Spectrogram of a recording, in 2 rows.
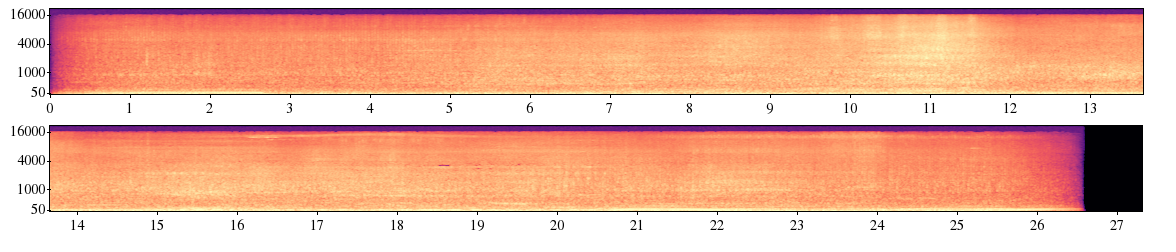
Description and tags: traffic lights vehicles ambience
Recorded with a Sony PCM-D50 from the inside of a peugot 206 on a dry sunny day.
A little ambience caught at a crosswalk in Amsterdam, buses, trucks and cars passing by and stopping for the traffic lights.
ambience, walking, crosswalk, vehicles, traffic, lights, people, heavy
